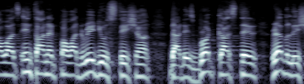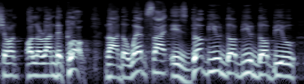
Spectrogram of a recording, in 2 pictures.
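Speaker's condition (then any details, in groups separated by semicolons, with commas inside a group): No condition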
